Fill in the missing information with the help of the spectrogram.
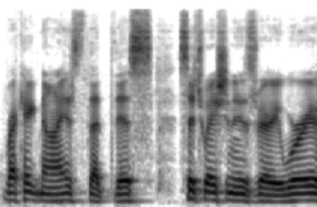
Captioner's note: speaking French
